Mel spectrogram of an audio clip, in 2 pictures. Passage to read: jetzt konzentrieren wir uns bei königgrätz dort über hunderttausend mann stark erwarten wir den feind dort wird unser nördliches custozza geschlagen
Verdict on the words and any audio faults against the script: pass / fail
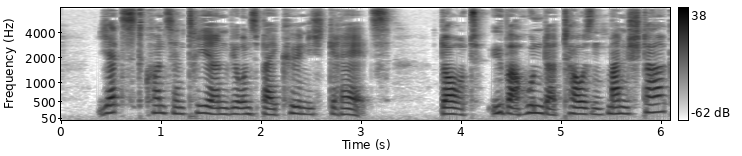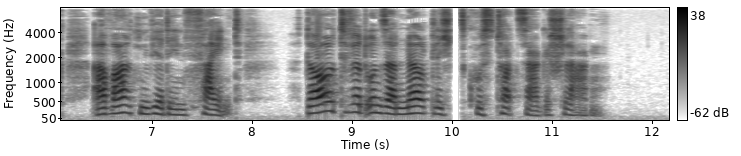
fail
